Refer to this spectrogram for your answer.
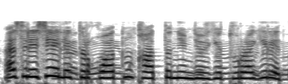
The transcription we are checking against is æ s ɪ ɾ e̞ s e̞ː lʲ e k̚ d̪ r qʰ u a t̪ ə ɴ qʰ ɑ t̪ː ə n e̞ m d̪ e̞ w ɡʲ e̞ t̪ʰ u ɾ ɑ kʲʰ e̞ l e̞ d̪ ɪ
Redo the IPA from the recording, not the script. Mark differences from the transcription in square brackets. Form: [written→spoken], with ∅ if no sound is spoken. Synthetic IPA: æ s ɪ ɾ e̞ s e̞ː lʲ e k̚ [d̪→t̪] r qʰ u [a→ɑ] t̪ ə ɴ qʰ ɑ t̪ː ə n e̞ m d̪ e̞ w ɡʲ e̞ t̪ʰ u ɾ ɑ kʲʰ e̞ l e̞ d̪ ɪ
